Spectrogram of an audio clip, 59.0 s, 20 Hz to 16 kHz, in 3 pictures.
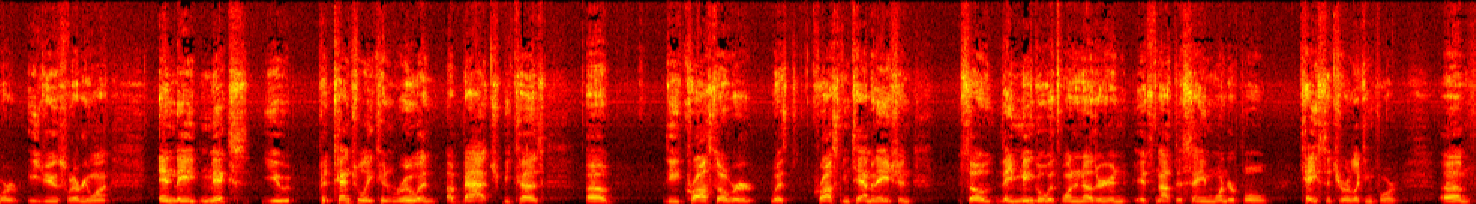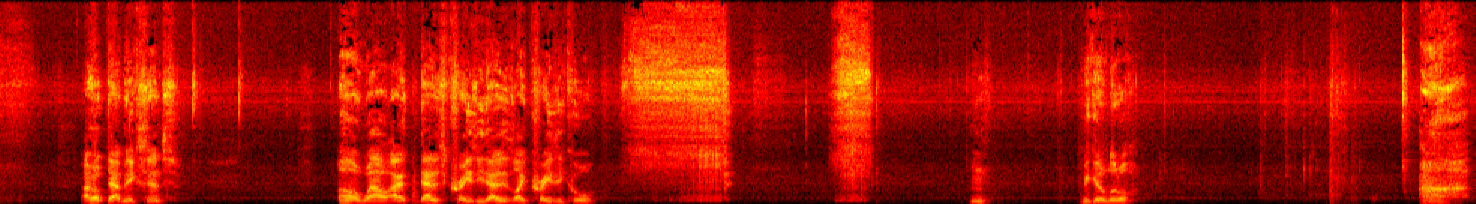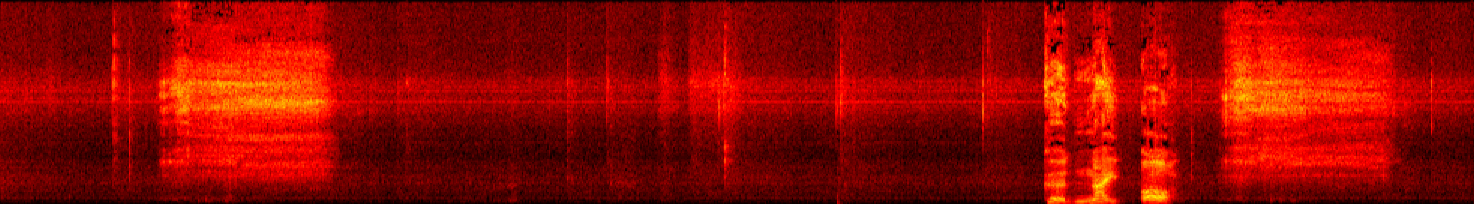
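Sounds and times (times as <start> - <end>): airy hiss of e-cigarette draw: 28.0 - 29.5, 30.7 - 31.4, 41.5 - 43.9, 55.6 - 58.1.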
